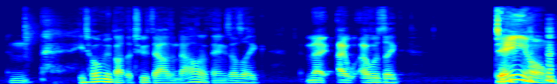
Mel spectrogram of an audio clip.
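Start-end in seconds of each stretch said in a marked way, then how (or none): 4.9-5.5 a loud, high exclamation of disbelief; retold shocked outburst, much higher and louder; stunned damn. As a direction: blurt it out, floored by the price. Shocked reaction to the two-thousand-dollar bill.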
